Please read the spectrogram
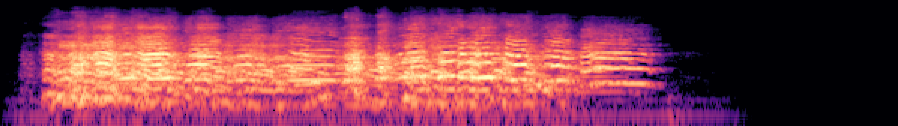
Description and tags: Group of people laughing in a room and having fun
crowd, fun, laugh, laughing, laughs, laughter, radio-effects, smile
